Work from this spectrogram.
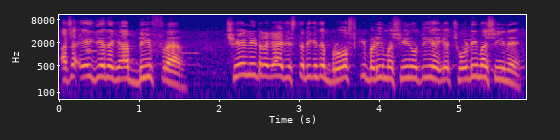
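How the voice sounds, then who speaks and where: Male shop seller, Pakistani accent, high voice, off-the-cuff live pitch with repeated prices, dull phone audio. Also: a little fast. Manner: repeats prices and tag phrases like a street seller. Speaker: shop salesman hosting a live sale video. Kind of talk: live product sales pitch, casual and unscripted. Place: indoor appliance store, walking the aisles. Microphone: handheld phone.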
